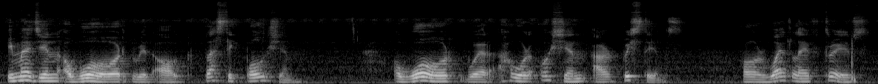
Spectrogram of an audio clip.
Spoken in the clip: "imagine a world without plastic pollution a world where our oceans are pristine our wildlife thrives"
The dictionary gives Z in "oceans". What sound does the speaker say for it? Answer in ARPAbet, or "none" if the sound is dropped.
none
